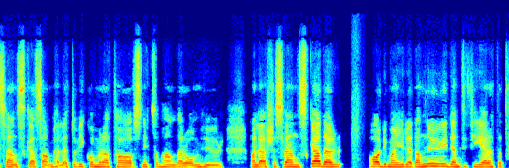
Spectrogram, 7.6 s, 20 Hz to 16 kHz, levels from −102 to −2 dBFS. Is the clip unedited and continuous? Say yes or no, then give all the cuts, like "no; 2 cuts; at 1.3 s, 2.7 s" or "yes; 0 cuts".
yes; 0 cuts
